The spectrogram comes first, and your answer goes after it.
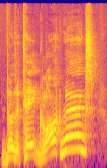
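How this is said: It is said in a put-on voice.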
